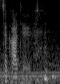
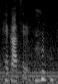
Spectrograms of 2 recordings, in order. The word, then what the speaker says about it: Hekate: So the way I remember it was first off like kind of like Italian, like capiche, but then like I forget because it's not the same phonetics as capiche, but the same kind of idea in how to pronounce it.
